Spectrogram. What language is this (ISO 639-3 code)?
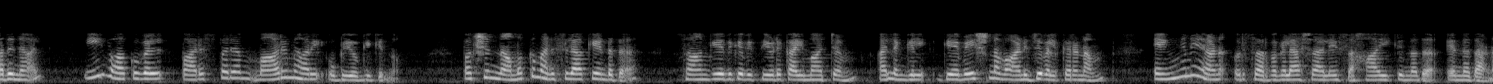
mal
